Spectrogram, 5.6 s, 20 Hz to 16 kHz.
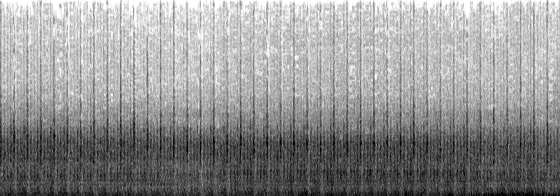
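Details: Renault Scenic 1.9 dCi diesel at idle: a steady, sharp tapping about 2.5 times per second rides over the clatter, a knock in the engine; the owner suspects an injector.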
